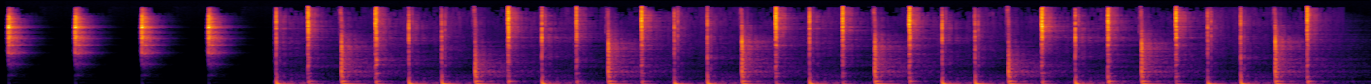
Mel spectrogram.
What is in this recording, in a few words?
percussive acoustic guitar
